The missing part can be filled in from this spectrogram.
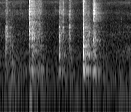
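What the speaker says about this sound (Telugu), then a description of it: "చూడండి, దీన్ని ఇలా ఫ్రై చేసుకోవాలి మనం పచ్చివాసన పోయే వరకు." Masala for a stuffed brinjal curry is stirred and fried in a pan, with four or five distinct metal scrapes and clinks of a spoon against the pan over a faint sizzle, no talking.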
